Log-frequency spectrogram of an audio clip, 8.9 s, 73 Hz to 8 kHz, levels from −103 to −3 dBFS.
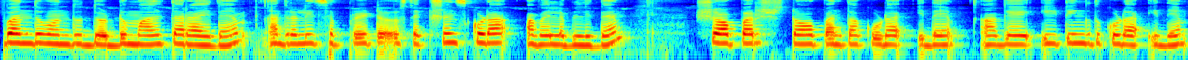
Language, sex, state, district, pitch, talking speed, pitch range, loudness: Kannada, female, Karnataka, Mysore, 260 Hz, 150 wpm, 240-275 Hz, -21 LUFS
